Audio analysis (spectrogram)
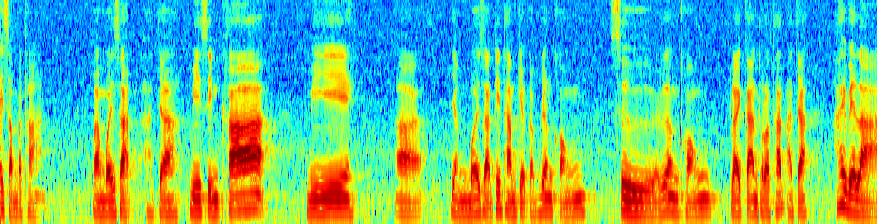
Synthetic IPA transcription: ha˥˩jsa˩˦mpa˧t̪ʰaː˧n | waː˧ŋbɔː˧ɾi˧˥sa˨˩t̪̚ʔaː˨˩t̪̚t͡ɕa˧˩miː˧si˩˦nkʰaː˦˥ | miː˧ | ʔaː˨˧˩ | jaː˨˩ŋbɔː˧ɾi˦˥sa˨˩t̪ʰːiː˥˩t̪ʰa˧mki˨˩əwka˨˩p̚ɾɯ˥˩əŋkʰɔː˩˦ŋ | sɯː˨˩ɾɯ˥˩əŋkʰɔː˩˦ŋɾaː˧jkaː˧nt̪ʰoː˧la˧t̪ʰa˧˥˩t̪̚ʔaː˨˩t̪̚t͡ɕa˨˧˨ | ha˥˩jweː˧laː˧

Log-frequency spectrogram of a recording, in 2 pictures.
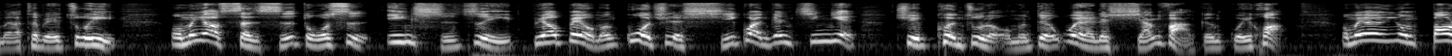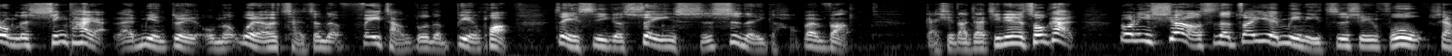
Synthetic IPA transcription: mə˧˦jʊt̪ʰɤ˥˩p̬jɛ˧˥ʈ͡ʂu˥˧i˥˩ | wɔ˨˩mə˦njɑ˥˩ʊʂə˨˩nʂɻ̩˧˥t̪wɔ˧˥ʂɻ̩˥˩i˥nʂɻ̩˧˥t͡sɻ̩˥˩i˨˩pu˧˥jɑ˥˧ʊpe˥˩ɪwɔ˨˩mə˨˦nkwɔ˥˧t͡ɕʰy˥˩d̪ə˩ɕi˧˥kwa˥˩nkə˦nt͡ɕi˥ŋjɛ˥˨n | t͡ɕʰy˥˧kʰwə˥˧nʈ͡ʂu˥˩lə˩wɔ̰˨˩mə˦nt̪we˥˧ɪwe˥˩ɪla˧˥ɪd̪ə˧ɕjɑ˧˥ŋfa̰˨˩kə˦˥nkwe˥ɪxwa̰˥˩ | wɔ˨˩mə˦njjʊ˥˩ŋpɑ˥ʊɻʊ˧˥ŋd̪ə˨ɕi˥ŋt̪ʰa˥˩ɪa˩la˧˥ɪmjɛ˥˧nt̪we˥˩ɪ˩wɔ̰˨˩mə˦nwe˥˩ɪla˥ɪxʰa˨˩nʂɤ˥ŋd̪ə˨fe˥ɪʈ͡ʂʰɑ̰˧˥ŋt̪wɔ˥d̪ə˨pjɛ˥˧nxwa̰˥˩ʈ͡ʂɤ˥˩jɛ˨˩ʂɻ̩˥˩i˧˥ɡə˧swe˥˧ɪi˥˩ŋʂɻ̩˧˥ʂɻ̩˥˩d̪ə˩i˧˥ɡə˧xɑ˨˩ʊpa˥˩nfa̰˨˩˦ | ka˨˩nɕjɛ˥˧t̪a˥˩t͡ɕja˥t͡ɕi˥nt̪ʰjɛ˥nə˩ʂo˥ʊkʰa˥˩n | ɻni˧˥ŋɕy˥˧jɑ˥˩lɑ˨˩ʊʂɻ̩˥d̪ə˨˩ʈ͡ʂwa˥njɛ˥˧mi˥˧ŋli˨˩t͡sɹ̩˥ɕy˧˥nfu˧˥u˥˩ɕja˥˧˩

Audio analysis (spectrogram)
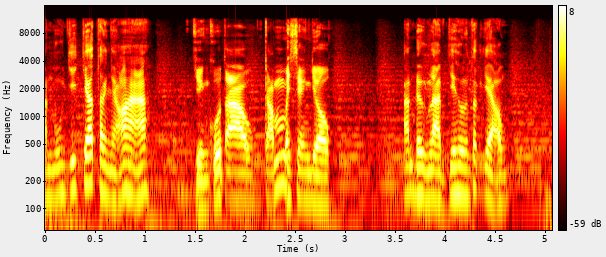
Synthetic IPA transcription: ʔa˧nmu˨˦ənzi˧˦t͡ɕe˦t̪̚ʰa˨˩ŋɲɔ̰˧˩ha̰ː˧˥ | t͡ɕwḭ˧˨nku˧˩ət̪aː˧wka˨˦mːa˧˩jsɛː˧ŋzo˧˩ | ʔa˧n̟ɗɨ˨˩ŋlaː˨˩mt͡ɕi˧hɨ˧ŋt̪ʰɨ˦˥t̚zɔ̰˧˨wŋ͡m

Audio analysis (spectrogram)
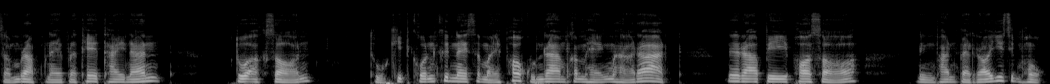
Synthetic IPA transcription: sa˩˦mɾa˨˩p̚na˧jpɾa˧t̪ʰeː˥˩t̪ʰːa˧jna˦˥n | t̪u˧ɐʔa˨˩k̚sɔː˩˦n | t̪ʰuː˨˩kʰːi˦˥t̪̚kʰo˦˥nkʰɯ˥˩nːa˧jsa˧ma˩˦jpʰɔː˥˩kʰu˩˦nɾaː˧mkʰa˧mɦɛː˩˦ŋma˧ɦaː˩˦ɾaː˥˩t̪̚ | na˧jɾaː˧wpiː˧pʰɔː˧sɔː˩˦ | nɯ˨˩ŋpʰa˧npɛː˨˩t̪̚ɾɔː˦˥jːiː˥˩si˨˩p̚ɦo˨˩k̚

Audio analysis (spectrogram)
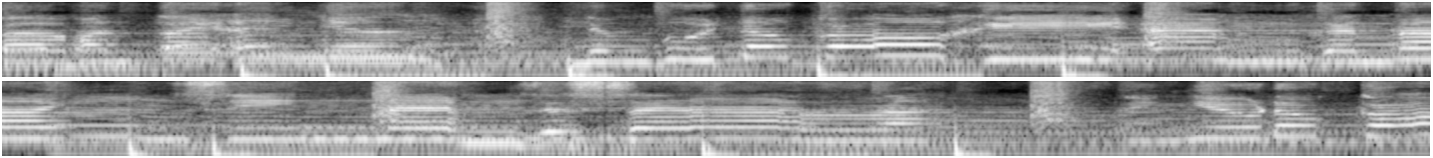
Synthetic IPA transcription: vaː˨˩ɓaː˨˩nt̪ə˧jʔa˧jɲɨ˧ŋ | ɲɨ˨˩ŋvu˧˩jɗə˧wkɔ˨˦xi˧ʔaː˧nɣa˨˩nʔa˧˩jŋsi˧nnɛ˧˩mzə˨˩saː˧˥laː˨˩t̪ɨ˨˩ŋ̟i˨˩wɗə˧wkɔ˧˦˥

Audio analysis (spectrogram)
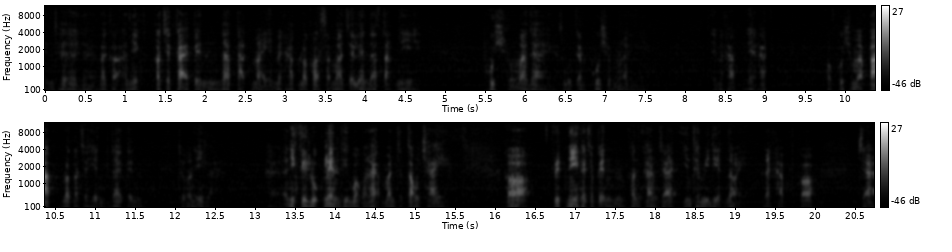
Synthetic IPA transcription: pʰe˧nt̪ʰɤː˥˩na˦˥ha˦˥lɛː˦˥wkɔː˥˩ʔa̰˧nːiː˦˥kɔː˥˩t͡ɕa˨˩klaː˧jpe˧nːaː˥˩t̪ːa˨˩t̪̚ma˨˩jhe˨˦nma˦˥jkʰa˦˥p̚ɾɛ˧˦˥wkɔː˥˩saː˩˦maː˥˩t̪̚t͡ɕa˨˩le˥˩nːaː˥˩t̪ːa̰˨˩t̪̚niː˦˥ | pʰu˦˥˩lo˧ŋmaː˧daː˥˩jso˨˩˦t̪̚t̪ːɛ˨˩˧pʰu˦˥˩lo˧ŋmaː˧a˨˩ŋi˦˥ | he˨˦nma˦˥jkʰa˦˥p̚ni˥˩ɐkʰa˦˥p̚ | pʰɔː˨˧˩pʰu˦˥˩ʔlo˧maː˧pa˦˥˩p̚ɾwkɔː˥˩t͡ɕa˨˩ɦe˩˦ndaː˥˩jpe˧n | t̪u˧niː˦˥lɛ̰˨˩˦ | ʔa̰˧˩ʔa˧nːiː˦˥kʰɯː˧luː˥˩k̚le˥˩nt̪ʰiː˥˩bɔː˨˩k̚ma˧˥ɦa˦˥ma˧nt͡ɕa˨˩t̪ɔ˥˩ŋt͡ɕʰa˦˥j | kɔː˥˩kʰɾi˦˥p̚niː˦˥kɔː˥˩t͡ɕa˨˩pe˧nkʰɔ˥˩nkʰaː˥˩ŋt͡ɕa˨˩ʔi˧nt̪ʰəː˧miː˧dḛ˨˩ət̪̚nɔ̰˨˩j | na˦˥kʰa̰˦˥p̚kɔː˥˩ | t͡ɕa̰˨˩

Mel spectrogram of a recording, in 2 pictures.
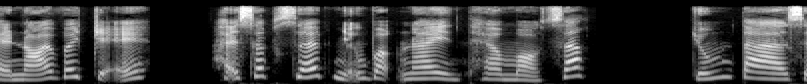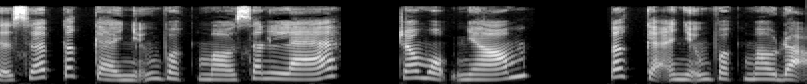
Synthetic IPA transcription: e˧˩nɔ˨˦jvəː˨˦jt͡ɕɛ˧˩˨ | ha̰˧˥jsa˦˥p̚se˦˥p̚ɲɨ̰˧˥ŋvə˨˩t̚na˧jt̪ʰɛ˧wmə˨˩w̚sa˦˥k̚ | t͡ɕʊ˨˦ŋ͡mt̪aː˧sɛ̰˧˥sɛ˦˥p̚t̪ə˦˥t̚kaː˧˩ɲɨ̰˧˥ŋvə˨˩k̚mə˨˩wsa˧jŋ̟laː˨˦ | t͡ɕɔ˧wŋ͡mmo˨˩t̚ɲɔ˨˦m | t̪ə˦˥t̚kaː˧˩ɲɨ̰˧˥ŋvə˨˩k̚mə˨˩wɗə̰˧˨

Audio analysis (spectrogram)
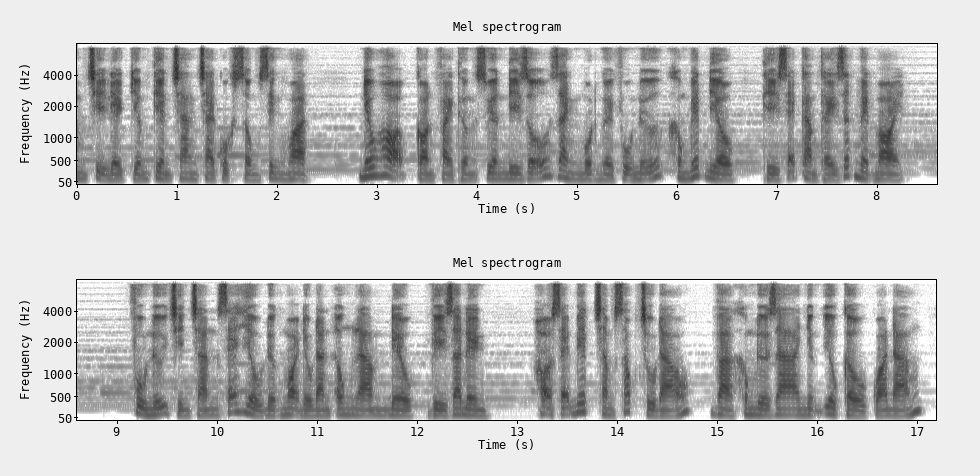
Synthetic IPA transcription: mt͡ɕi˧˩ɗe˧˩ki˨˦əmt̪i˨˩ənt͡ɕaː˧ŋt͡ɕaː˧˩jku˨˩ək̚sə˨˦wŋ͡msï˧ŋ̟ɦwaː˨˩t̚ | ne˨˦wɦɔ̰˧˨kɔ˨˩nfaː˧˩jt̪ʰɨ˨˩əŋswi˧ənɗi˧zo̰˧˥za˨˩jŋ̟mo˨˩t̚ŋɨ˨˩əjfṵ˧˨nɨ̰˧˥xə˧wŋ͡mɓi˦˥ət̚ɗi˨˩əw | t̪ʰi˨˩sɛ̰˧˥kaː˧˩mt̪ʰə˨˦jzə˦˥t̚me˨˩t̚mɔ˧˩j | fṵ˧˨nɨ̰˧˥t͡ɕi˨˦ŋ̟t͡ɕa˨˦ŋsɛ̰˧˥ɦi˧˩əwɗɨ˨˩ək̚mɔ̰˧˨jɗi˨˩əwɗaː˨˩nʔə˧wŋ͡mlaː˨˩mɗe˨˩wvi˨˩zaː˧ɗï˨˩ŋ̟ | hɔ̰˧˨sɛ̰˧˥ɓi˦˥ət̚t͡ɕa˧msɔ˦˥wk͡p̚t͡ɕu˨˩ɗaː˨˦w | vaː˨˩xə˧wŋ͡mɗɨ˧əzaː˧ɲɨ̰˧˥ŋʔi˧əwkə˨˩wkwaː˨˦ɗaː˨˦ŋ

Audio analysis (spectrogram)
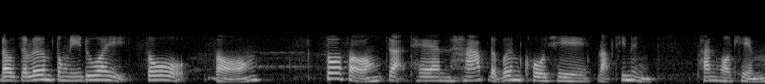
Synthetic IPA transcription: ɾa˧wt͡ɕa˨˩ʔɾɤː˥˩mt̪o˧ŋniː˦˥du˥˩əjsoː˥˩ | sɔː˩˦ŋsoː˥˩sɔː˩˦ŋt͡ɕa̰˨˩ʔt̪ʰɛː˧nhaː˦˥p̚lɛː˧˩bɤː˥˩nkʰoː˧t͡ɕʰeː˧la˨˩k̚t̪ʰiː˥˩nɯ˨˩ŋ | pʰa˧nɦu˩˦ɐkʰe˩˦m

